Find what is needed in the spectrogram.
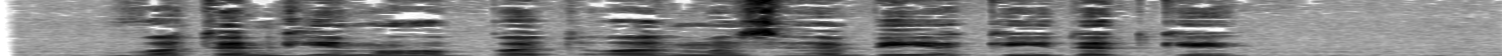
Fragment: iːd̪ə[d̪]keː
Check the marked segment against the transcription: incorrect: t̪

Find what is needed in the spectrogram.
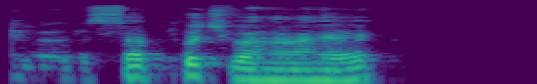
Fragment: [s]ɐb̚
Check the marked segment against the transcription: correct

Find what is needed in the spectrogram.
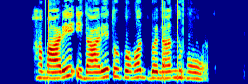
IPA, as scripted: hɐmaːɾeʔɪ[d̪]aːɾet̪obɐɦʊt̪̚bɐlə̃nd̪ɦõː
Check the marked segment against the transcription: correct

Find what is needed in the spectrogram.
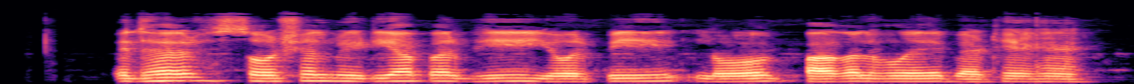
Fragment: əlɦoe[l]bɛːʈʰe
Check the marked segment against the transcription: incorrect: none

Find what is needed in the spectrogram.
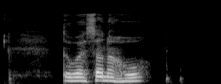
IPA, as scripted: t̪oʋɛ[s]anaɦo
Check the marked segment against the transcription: correct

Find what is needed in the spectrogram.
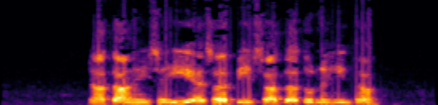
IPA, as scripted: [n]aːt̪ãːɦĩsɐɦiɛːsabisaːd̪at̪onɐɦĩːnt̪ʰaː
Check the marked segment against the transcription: correct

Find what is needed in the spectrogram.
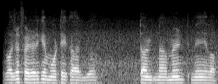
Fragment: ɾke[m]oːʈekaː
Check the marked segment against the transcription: correct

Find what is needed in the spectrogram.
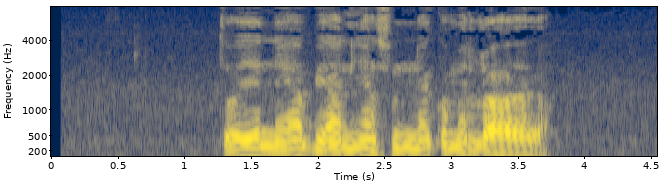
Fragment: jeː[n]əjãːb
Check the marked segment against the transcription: correct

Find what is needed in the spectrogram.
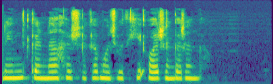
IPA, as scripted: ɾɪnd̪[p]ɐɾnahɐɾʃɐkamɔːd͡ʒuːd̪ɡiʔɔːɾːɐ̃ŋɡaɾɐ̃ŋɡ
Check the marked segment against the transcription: incorrect: k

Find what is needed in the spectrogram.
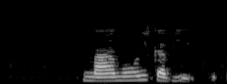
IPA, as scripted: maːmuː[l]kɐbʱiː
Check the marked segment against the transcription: correct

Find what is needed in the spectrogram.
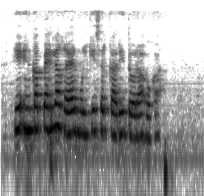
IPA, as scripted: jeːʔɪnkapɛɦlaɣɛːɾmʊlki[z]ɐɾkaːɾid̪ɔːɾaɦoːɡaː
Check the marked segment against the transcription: incorrect: s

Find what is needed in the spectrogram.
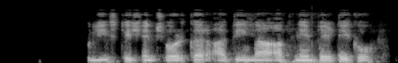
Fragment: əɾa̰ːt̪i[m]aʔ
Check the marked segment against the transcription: incorrect: n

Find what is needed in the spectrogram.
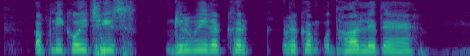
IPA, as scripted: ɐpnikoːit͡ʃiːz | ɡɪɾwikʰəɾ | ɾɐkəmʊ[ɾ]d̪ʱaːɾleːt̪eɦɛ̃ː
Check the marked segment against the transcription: incorrect: none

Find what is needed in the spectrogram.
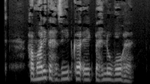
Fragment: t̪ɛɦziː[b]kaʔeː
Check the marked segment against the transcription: correct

